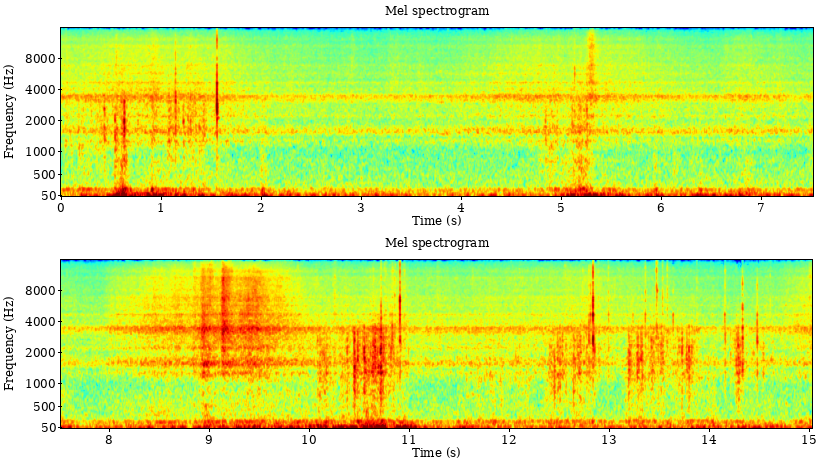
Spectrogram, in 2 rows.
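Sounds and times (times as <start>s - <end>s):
hiss of wind and rain: 0.0s - 15.0s
wind rumbling on microphone: 0.0s - 15.0s.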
